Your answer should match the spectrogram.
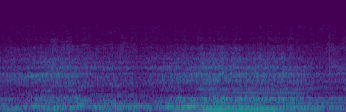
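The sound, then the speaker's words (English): A car engine starts up in a garage and rumbles at idle, then revs up louder around the midpoint and keeps droning steadily as the car pulls away, fairly loud with no talking. “Then somebody enters the garage, eases into the car, and we start up.”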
